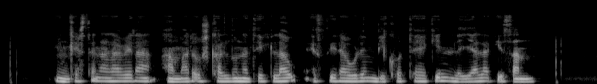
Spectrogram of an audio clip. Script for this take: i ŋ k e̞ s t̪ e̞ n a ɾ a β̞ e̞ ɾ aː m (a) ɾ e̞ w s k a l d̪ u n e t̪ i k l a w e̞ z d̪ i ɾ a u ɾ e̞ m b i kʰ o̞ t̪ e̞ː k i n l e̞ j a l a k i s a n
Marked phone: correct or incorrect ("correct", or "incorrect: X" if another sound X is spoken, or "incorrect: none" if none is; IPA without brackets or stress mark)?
correct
